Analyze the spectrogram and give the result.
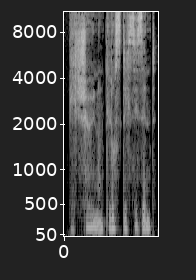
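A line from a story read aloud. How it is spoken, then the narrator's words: Whispered softly. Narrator (German): flüstert, fügt leise hinzu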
